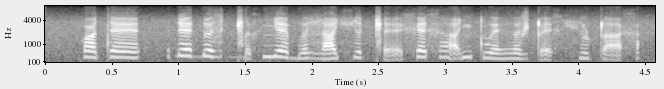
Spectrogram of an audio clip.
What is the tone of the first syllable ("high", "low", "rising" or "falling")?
falling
